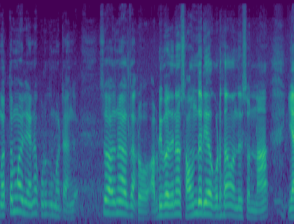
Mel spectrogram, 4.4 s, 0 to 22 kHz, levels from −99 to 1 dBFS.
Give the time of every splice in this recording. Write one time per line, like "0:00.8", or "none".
0:02.1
